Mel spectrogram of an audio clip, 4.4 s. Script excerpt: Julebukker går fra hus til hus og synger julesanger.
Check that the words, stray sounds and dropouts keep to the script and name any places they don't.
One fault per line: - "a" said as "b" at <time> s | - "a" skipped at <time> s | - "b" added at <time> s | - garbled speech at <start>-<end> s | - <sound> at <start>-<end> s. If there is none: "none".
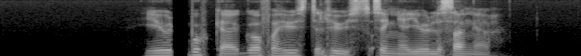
- dropout at 1.3-1.4 s
- "og" skipped at 2.8 s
